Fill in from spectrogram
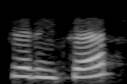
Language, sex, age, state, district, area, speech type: Tamil, female, 18-30, Tamil Nadu, Coimbatore, rural, conversation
